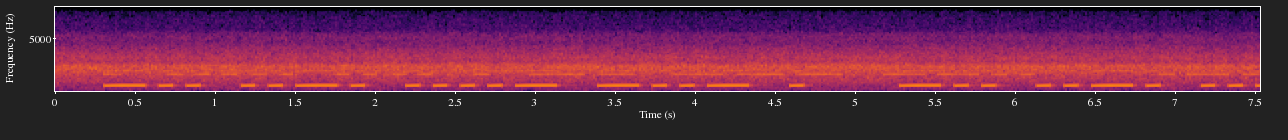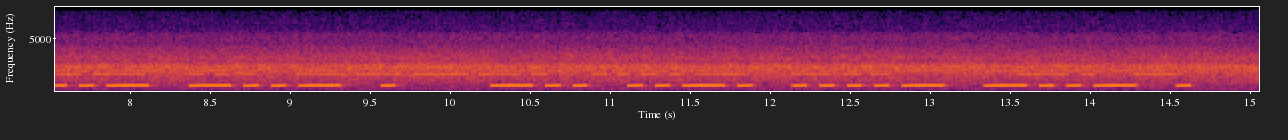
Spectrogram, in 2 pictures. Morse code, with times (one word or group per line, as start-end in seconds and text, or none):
0.3-4.7 DF4XE
5.3-9.6 DF4XE
10.2-14.6 DF4XE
